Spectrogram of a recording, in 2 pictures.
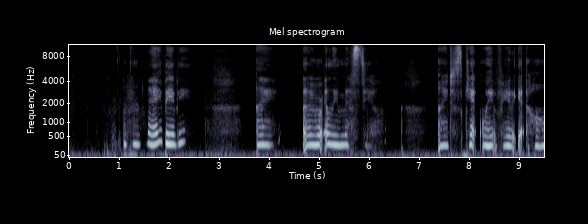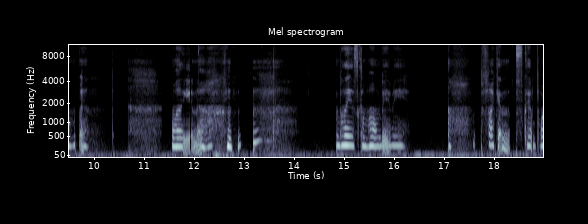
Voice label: Submissive Voicemail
